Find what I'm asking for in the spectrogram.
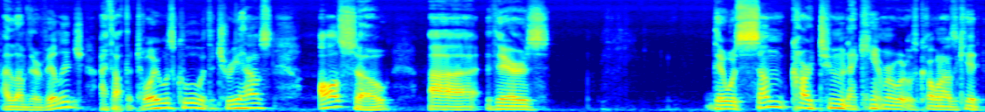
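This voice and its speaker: Male comic co-host, forties, very animated intonation, playful and giggly. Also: on the low side, moderate pace. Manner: animated, laughs often, breaks into sung snippets. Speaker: podcast co-host and comedian. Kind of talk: casual comedic chat.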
